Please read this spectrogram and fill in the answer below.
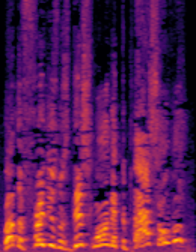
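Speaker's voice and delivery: usual speaking voice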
